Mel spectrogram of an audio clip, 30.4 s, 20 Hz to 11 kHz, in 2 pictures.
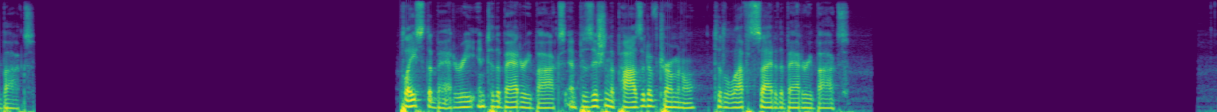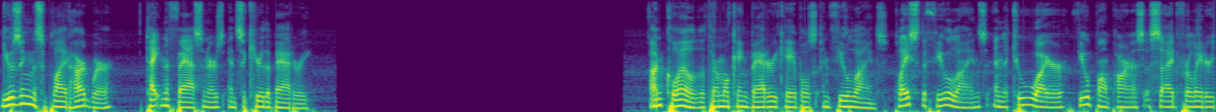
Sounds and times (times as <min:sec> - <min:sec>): Speech: 0:00.0 - 0:00.5, 0:05.0 - 0:10.7, 0:15.2 - 0:19.2, 0:23.4 - 0:30.4.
